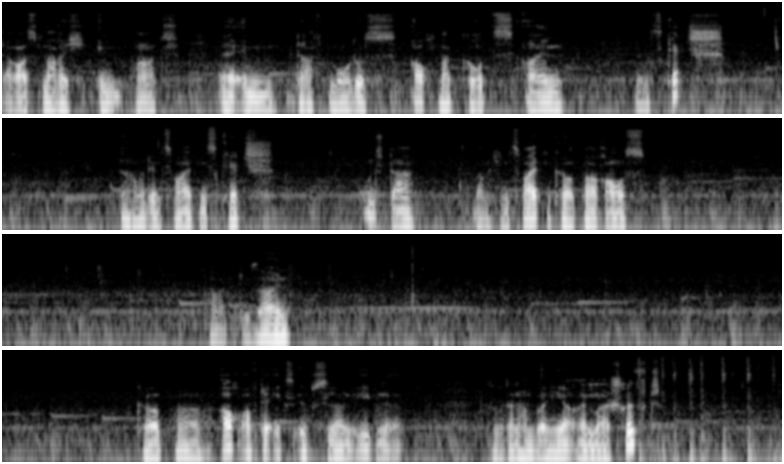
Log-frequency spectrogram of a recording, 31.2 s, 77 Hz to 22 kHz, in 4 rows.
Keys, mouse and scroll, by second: 1.2 click, 3.5 click, 5.9 click, 8.1-8.7 scroll down 4, 12.8 click, 17.2 click, 18.2 click, 21.0 click, 22.1-22.4 scroll down 2, 22.6 click, 24.0 click, 25.4 click, 26.1 click, 27.7 click, 28.8 F2, 29.5-31.2 typing.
